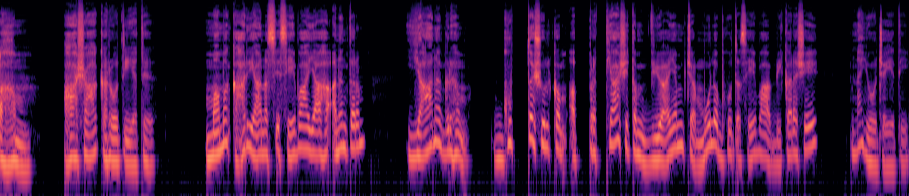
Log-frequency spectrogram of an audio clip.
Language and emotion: Sanskrit, fearful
